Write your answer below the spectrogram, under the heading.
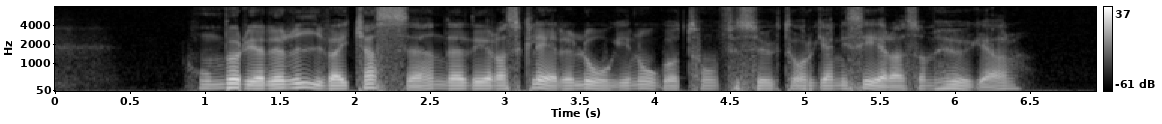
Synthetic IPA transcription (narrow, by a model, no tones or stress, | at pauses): hʊnbœɾjad̪əɾiːvaɪkʰasːənd̪æɖeːɾaskʰlɛːd̪əɭoːɡɪnoːɡɔt̪hʊnfœʂøːkt̪ʰəɔ̰ɾɡanɪseːɾasɔmɦøːɡaɾ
